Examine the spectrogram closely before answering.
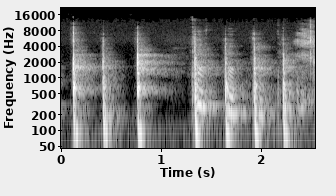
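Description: Seven hard knocks on a wooden surface, fairly loud: three evenly spaced raps, a brief pause, then four more at a steady pace. No one speaks.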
